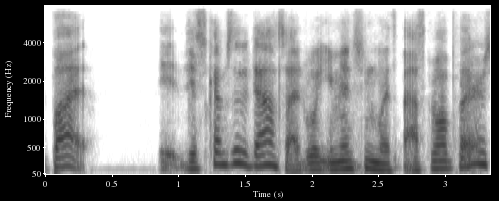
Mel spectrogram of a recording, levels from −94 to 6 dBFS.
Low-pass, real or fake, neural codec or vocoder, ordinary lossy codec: 7.2 kHz; fake; codec, 16 kHz, 4 kbps, FreqCodec, smaller model; Opus, 64 kbps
